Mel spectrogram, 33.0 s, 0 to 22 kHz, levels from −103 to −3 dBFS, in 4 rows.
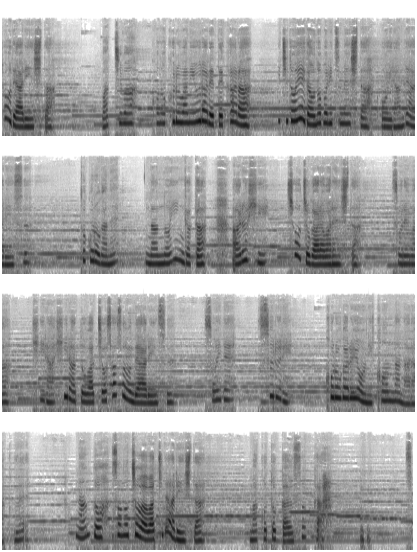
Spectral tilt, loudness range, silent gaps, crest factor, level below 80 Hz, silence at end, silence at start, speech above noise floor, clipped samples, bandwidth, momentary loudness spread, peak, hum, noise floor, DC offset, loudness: -5 dB/octave; 7 LU; none; 18 dB; -52 dBFS; 0 s; 0 s; 22 dB; under 0.1%; 14 kHz; 20 LU; -2 dBFS; none; -43 dBFS; under 0.1%; -21 LUFS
